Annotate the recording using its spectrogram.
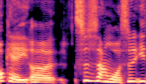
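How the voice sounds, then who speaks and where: A woman's voice swings very widely in pitch. The recording is very clean, with a silent background. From US, New York. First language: English (speaking Chinese). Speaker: TV personality. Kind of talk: interview.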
